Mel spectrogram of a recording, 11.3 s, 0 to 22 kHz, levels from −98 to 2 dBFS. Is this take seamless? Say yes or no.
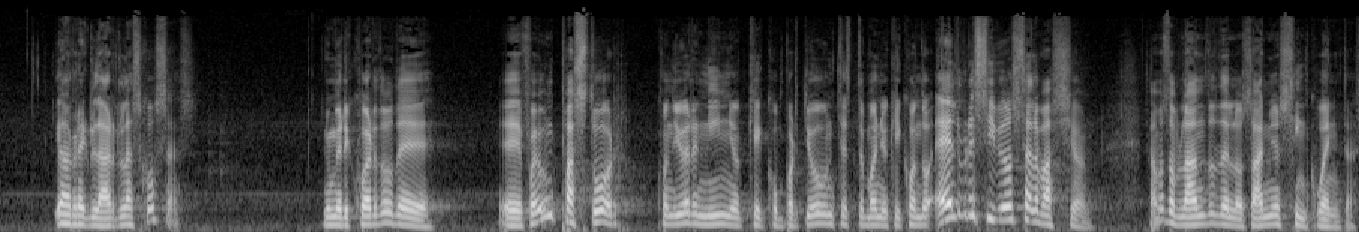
yes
